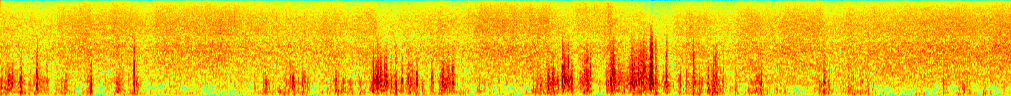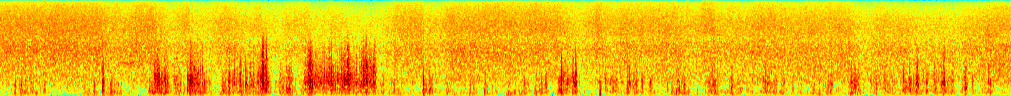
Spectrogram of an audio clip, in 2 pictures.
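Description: Ocean surf breaking on a rocky shore, a continuous wash, with wind buffeting the microphone in gusts. It swells louder twice, around a quarter and again about two-thirds of the way through.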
